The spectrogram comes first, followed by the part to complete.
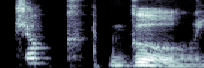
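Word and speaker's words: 축구: Chukgu, exactly.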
